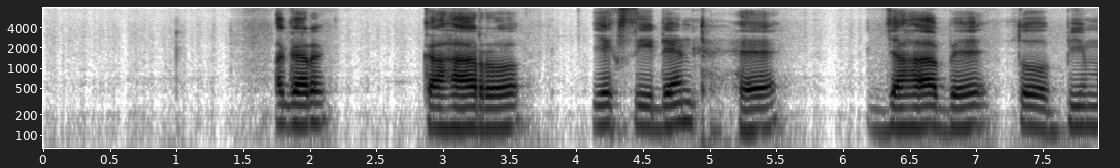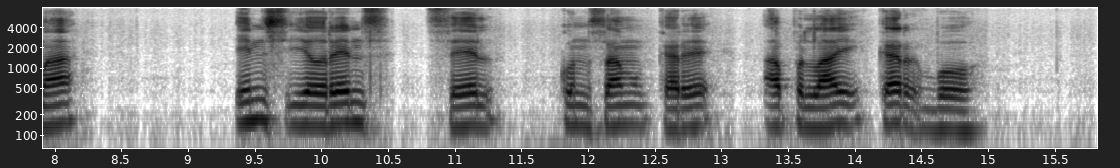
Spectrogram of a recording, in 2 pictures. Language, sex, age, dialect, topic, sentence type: Magahi, male, 18-24, Northeastern/Surjapuri, banking, question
